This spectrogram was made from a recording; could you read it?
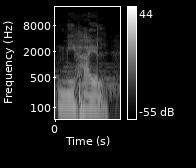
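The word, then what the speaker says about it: Mijael (מיכאל): buscan el número 48 y en español se pronuncia Mijael. Mijael, tal cual.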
